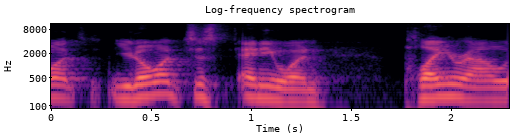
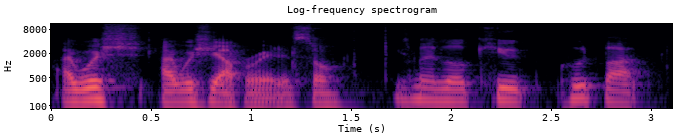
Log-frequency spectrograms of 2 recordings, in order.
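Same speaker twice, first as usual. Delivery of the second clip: ordinary delivery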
